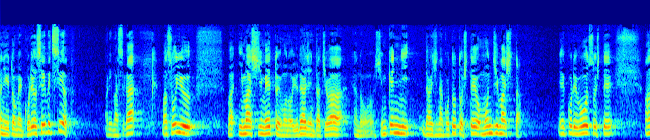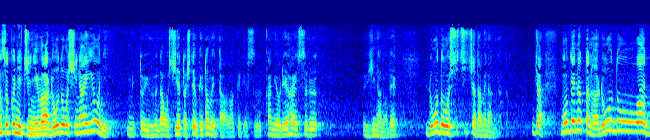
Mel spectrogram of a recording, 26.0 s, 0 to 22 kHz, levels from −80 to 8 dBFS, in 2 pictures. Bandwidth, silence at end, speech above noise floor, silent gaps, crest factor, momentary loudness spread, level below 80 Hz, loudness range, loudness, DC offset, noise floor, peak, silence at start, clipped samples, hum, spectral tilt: 11 kHz; 0 s; 36 dB; none; 18 dB; 17 LU; -62 dBFS; 9 LU; -18 LUFS; under 0.1%; -54 dBFS; 0 dBFS; 0 s; under 0.1%; none; -5 dB/octave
